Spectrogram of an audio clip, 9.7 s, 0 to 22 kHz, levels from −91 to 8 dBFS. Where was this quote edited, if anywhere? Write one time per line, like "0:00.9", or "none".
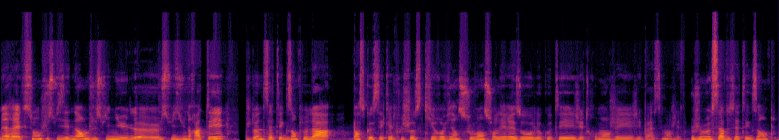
0:03.0
0:08.6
